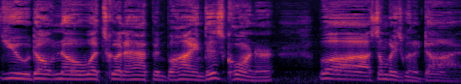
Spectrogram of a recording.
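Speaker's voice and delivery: put-on 80s announcer-guy voice. Imitate the one guy doing every announcing voice in the 80s, in an 80s announcer voice. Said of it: "exact same guy doing exactly every single announcing voice".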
